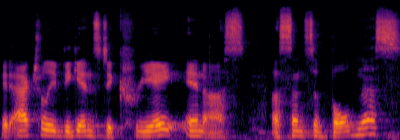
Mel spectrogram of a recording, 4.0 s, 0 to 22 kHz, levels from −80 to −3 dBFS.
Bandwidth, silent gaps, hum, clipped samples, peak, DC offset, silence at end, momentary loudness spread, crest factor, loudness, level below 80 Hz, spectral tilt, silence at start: 18 kHz; none; none; under 0.1%; -10 dBFS; under 0.1%; 0 s; 6 LU; 18 dB; -28 LUFS; -64 dBFS; -3.5 dB/octave; 0 s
